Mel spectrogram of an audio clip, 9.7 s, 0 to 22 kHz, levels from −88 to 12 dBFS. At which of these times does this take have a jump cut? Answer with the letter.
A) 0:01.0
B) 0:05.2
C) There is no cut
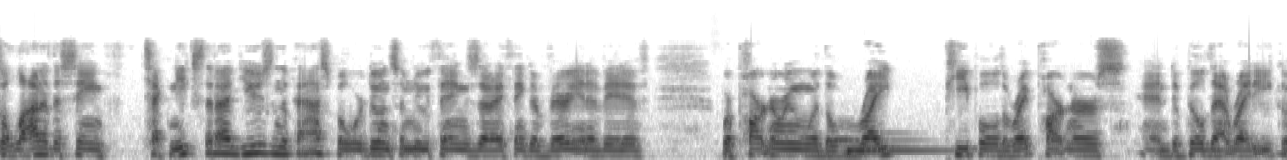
A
